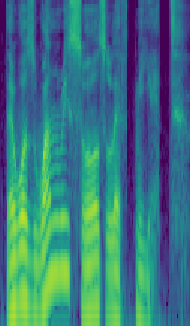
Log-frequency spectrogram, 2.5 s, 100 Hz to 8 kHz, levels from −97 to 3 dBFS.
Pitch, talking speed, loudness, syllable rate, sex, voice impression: 125 Hz, 165 wpm, -17 LUFS, 5.1 syllables/s, male, masculine, adult-like, tensed, powerful, bright, clear, slightly raspy, intellectual, friendly, unique, lively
